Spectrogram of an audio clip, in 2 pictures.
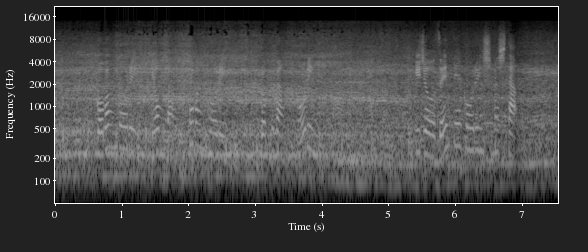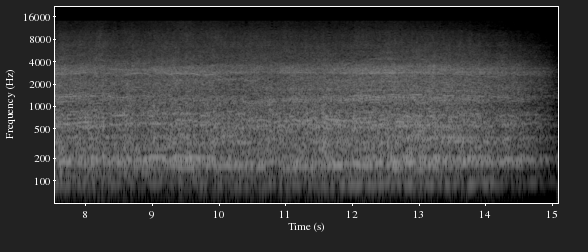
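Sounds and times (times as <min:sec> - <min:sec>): distant outboard engines humming: 0:00.0 - 0:15.0.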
